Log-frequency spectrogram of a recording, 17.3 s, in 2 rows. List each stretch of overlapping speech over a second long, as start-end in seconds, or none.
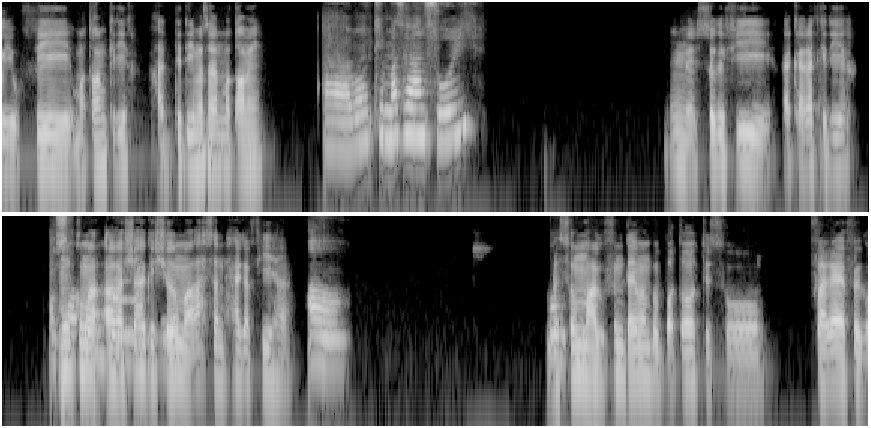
9.2-10.5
